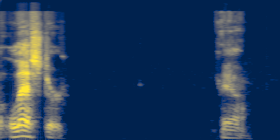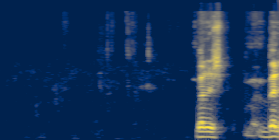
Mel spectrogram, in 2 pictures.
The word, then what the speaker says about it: Leicester: It's not pronounced the way it looks on the board.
